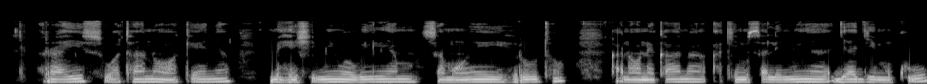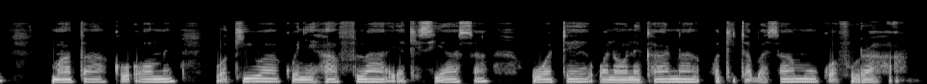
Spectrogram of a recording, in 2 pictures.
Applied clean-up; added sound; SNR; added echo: none; none; none; none.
